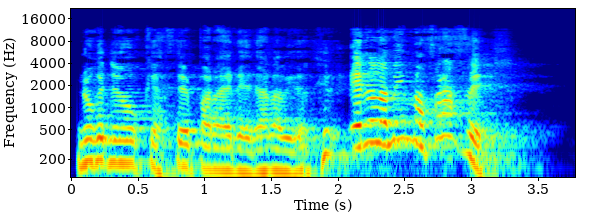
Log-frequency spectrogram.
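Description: A man preaching a sermon, asking rhetorical questions and swinging between loud and soft. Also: high-pitched, wildly swooping pitch, normal speed, roomy sound.

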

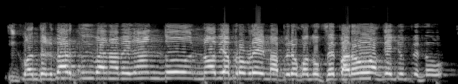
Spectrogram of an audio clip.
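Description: A man from preaching a sermon, swinging dramatically between loud declarations and hushed passages. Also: extremely high pitch, flat delivery, quick pace. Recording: echoey hall, dull lo-fi sound.

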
